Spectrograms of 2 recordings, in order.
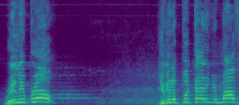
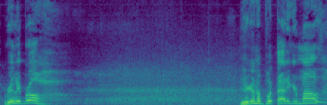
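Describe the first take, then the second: First: Mock yell. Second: Dry callback scold. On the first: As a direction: shout it across the room, hammed up. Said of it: "He starts yelling". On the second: Retold or imitated. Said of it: "I gotta look at him and say".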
